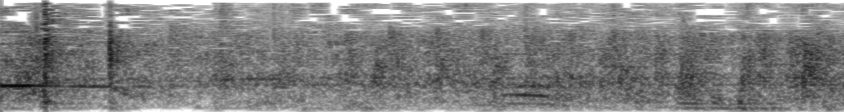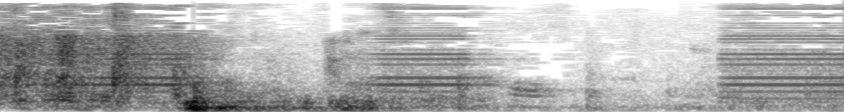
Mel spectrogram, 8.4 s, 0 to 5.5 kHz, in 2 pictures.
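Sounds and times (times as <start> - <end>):
church audience clapping to welcome a visiting preacher: 0.0 - 6.0.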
